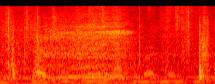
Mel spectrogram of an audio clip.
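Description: Low, indistinct voices over a steady low hum, with a single click at the very end.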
